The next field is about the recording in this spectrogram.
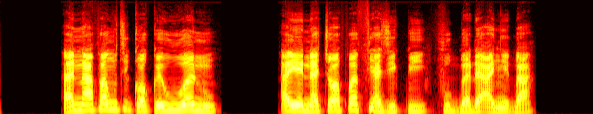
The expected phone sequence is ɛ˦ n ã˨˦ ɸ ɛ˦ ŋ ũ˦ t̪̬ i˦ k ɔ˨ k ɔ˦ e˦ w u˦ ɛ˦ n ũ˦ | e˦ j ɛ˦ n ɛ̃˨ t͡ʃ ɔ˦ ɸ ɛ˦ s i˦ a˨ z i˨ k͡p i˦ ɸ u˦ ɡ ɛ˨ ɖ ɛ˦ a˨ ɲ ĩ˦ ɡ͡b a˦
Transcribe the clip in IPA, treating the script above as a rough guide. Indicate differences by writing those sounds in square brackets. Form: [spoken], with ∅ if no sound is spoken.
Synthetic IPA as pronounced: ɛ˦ n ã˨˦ ɸ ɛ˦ ŋ ũ˦ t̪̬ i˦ k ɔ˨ k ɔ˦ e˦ w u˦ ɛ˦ n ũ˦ | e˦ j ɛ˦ n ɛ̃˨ t͡ʃ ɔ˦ ɸ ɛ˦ [f] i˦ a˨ z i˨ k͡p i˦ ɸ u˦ [ɡ͡b] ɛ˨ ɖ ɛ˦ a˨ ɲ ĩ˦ ɡ͡b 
